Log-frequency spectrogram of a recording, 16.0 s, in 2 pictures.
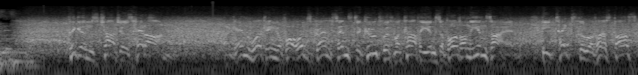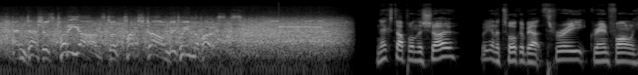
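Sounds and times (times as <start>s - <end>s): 
rugby league club theme song: 0.2s - 12.4s
speech: 4.1s - 11.2s, 12.7s - 15.9s.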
